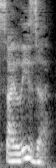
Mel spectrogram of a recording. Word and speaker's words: Silesia: that district of Germany and Poland is referred to as Silesia. The reason I said Schlesia is because that's how it's pronounced in Hebrew, which I had assumed that that's just the way to pronounce it.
